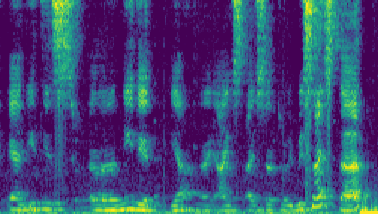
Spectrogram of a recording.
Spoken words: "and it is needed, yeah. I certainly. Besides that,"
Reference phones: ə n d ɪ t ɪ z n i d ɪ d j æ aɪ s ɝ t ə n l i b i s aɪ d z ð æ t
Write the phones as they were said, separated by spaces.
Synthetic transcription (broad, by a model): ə n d ɪ t ɪ z n i d ɪ d j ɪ aɪ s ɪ s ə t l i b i s aɪ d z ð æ t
